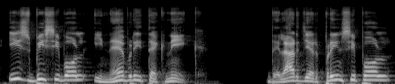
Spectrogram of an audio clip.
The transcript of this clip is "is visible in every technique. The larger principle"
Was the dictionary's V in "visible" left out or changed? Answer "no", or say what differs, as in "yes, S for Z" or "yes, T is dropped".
yes, B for V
